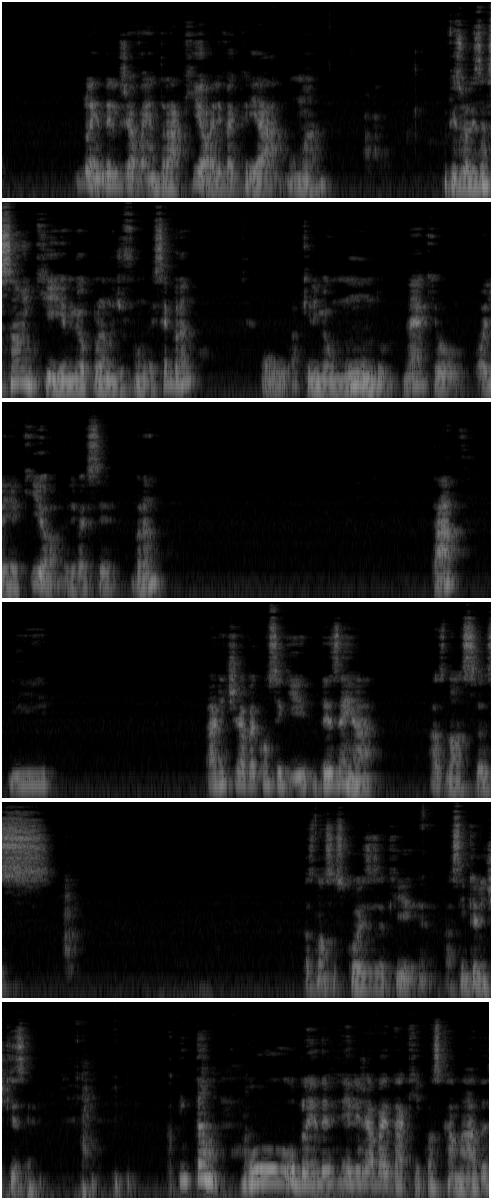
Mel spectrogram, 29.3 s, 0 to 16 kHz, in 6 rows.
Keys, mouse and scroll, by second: 1.7-2.8 ctrl+middle drag, 9.2 click, 10.8 click, 11.7-13.5 drag, 18.0 click, 19.3 click, 21.0 click, 22.0-23.6 drag, 24.7 ctrl+z.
